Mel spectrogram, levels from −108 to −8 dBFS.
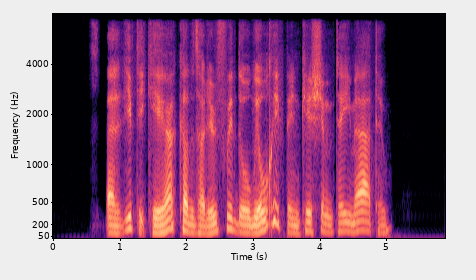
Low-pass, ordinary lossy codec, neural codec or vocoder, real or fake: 7.2 kHz; AAC, 48 kbps; codec, 16 kHz in and 24 kHz out, 0.4 kbps, LongCat-Audio-Codec, four codebook decoder; fake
